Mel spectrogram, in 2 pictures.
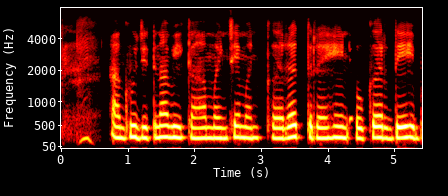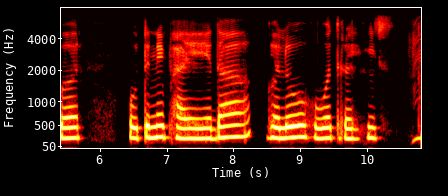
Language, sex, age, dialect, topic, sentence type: Chhattisgarhi, female, 18-24, Northern/Bhandar, agriculture, statement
